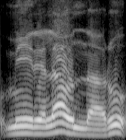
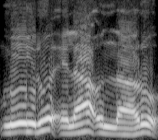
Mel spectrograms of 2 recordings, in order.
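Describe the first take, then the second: First: मीरेला उन्नारू with मीरू and एला run together into one word; easy everyday Telugu: मीरेला उन्नारू; contracted casual form. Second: मीरू एला उन्नारू with मीरू and एला kept as separate words; formal full Telugu: मीरू एला उन्नारू; full careful form. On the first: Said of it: "ऐसे ही बोल सकते हैं". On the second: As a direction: say मीरू, then एला, each word apart. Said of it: "थोड़ा सा फंसी बोलने के लिए मीरू एला उन्नारू". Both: Shown as a demonstration.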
